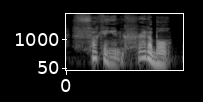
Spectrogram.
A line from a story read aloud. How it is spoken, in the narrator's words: I muttered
